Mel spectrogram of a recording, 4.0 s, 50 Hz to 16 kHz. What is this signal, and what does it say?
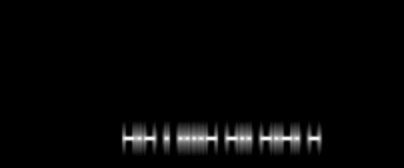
Morse code, heard as a keyed tone, about 34 wpm, 700 Hz. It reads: KE4DCT
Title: USA Call Signs - 6 Characters - 3x Character Spacing - 35wpm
